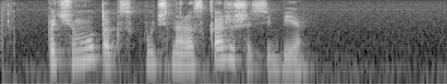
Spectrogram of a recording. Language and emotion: Russian, neutral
